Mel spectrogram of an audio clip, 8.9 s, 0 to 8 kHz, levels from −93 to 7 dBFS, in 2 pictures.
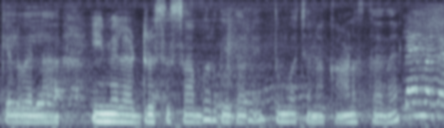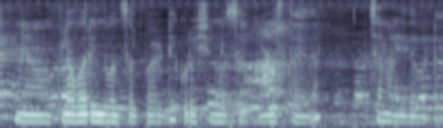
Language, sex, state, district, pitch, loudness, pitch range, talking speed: Kannada, female, Karnataka, Raichur, 165 Hz, -18 LUFS, 155-180 Hz, 120 wpm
